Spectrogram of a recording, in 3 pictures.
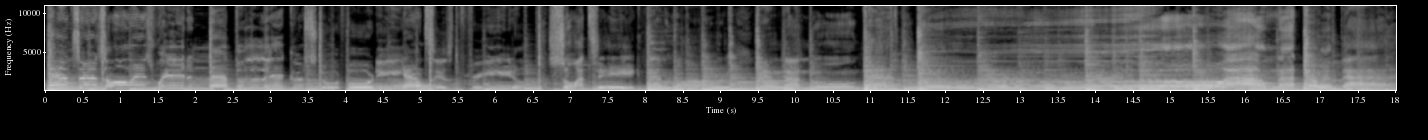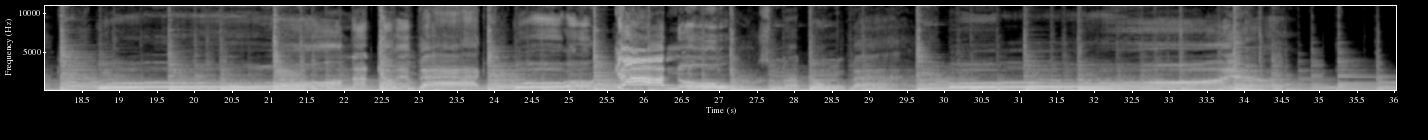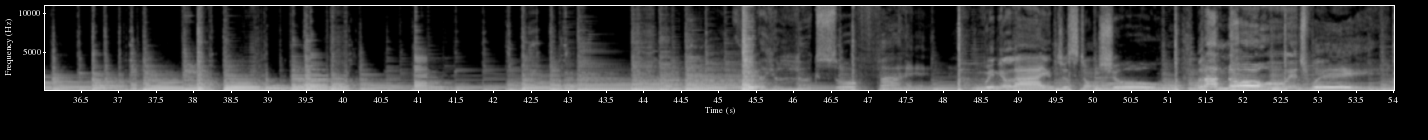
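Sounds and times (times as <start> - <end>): strummed acoustic guitar: 0.0 - 54.0
man singing held notes: 9.7 - 18.1.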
